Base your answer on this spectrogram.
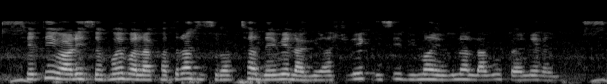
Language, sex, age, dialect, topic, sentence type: Magahi, male, 25-30, Western, agriculture, statement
